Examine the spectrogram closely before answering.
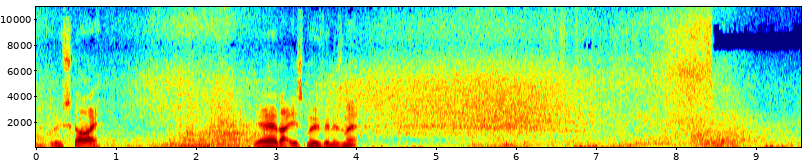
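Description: Waves wash onto a pebble beach.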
